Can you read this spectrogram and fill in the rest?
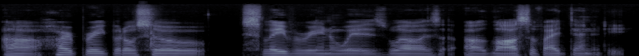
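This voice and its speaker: A man co-hosts a casual interview podcast in a lowish, creaky voice. His intonation stays quite flat even as he admires what he hears. The recording is dry and close. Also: normal speed, no echo. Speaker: podcast co-host.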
